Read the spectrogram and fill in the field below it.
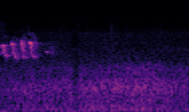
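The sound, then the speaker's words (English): A quick run of four or five high bird chirps at the start, heard in the background of a caller's line, then a steady, faint outdoor hiss with no voices. “I can hear the birds in the background, but I can't hear Fintan.”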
